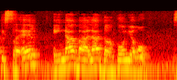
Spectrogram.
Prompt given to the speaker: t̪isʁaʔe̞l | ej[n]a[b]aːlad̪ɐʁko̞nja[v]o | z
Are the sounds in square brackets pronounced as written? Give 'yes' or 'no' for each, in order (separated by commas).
yes, yes, no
